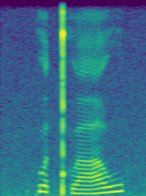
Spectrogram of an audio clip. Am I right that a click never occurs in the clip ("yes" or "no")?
yes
